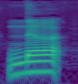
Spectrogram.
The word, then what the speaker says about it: 女: It's challenging for pronunciation. 女, 女.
